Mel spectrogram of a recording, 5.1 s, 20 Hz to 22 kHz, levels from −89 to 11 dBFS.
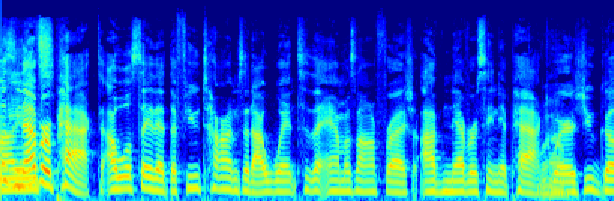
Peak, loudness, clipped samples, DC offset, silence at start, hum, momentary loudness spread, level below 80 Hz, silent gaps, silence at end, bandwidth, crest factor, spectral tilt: -4 dBFS; -24 LUFS; under 0.1%; under 0.1%; 0 s; none; 12 LU; -56 dBFS; none; 0 s; 16.5 kHz; 20 dB; -5.5 dB/octave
